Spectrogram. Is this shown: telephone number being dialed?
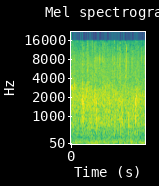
no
